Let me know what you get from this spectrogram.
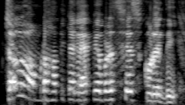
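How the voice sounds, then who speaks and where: Woman voicing a bright, forceful cartoon ant chief. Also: a little high, expressive, moderate pace, faint music behind. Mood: outraged. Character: boastful, hot-tempered ant chief threatening an elephant. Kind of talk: children's cartoon voice acting.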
